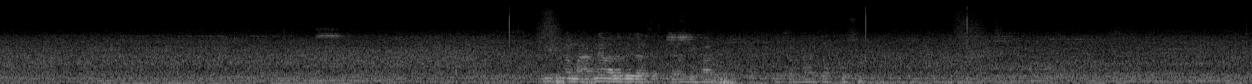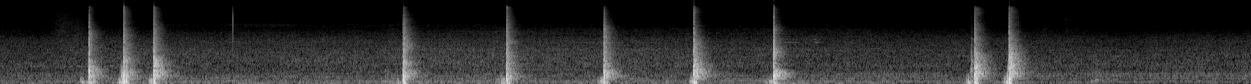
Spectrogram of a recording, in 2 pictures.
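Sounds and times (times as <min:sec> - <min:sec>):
hands slapping a body: 0:13.4 - 0:14.3, 0:16.6 - 0:16.8, 0:17.6 - 0:17.8, 0:18.5 - 0:18.8, 0:19.4 - 0:20.5, 0:22.2 - 0:22.9.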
